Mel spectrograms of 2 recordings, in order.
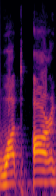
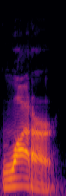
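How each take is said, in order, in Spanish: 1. La t se pronuncia como una t clara. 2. La t suena como una r suave. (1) "Que no sea what are" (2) "La T de what la hacemos con una R suave"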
